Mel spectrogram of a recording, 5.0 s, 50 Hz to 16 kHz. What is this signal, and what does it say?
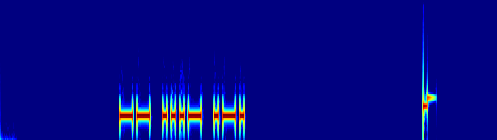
Morse code, heard as a keyed tone, about 28 wpm, 700 Hz. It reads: MVR
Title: USA Call Sign Postfixes - 3 Letters 28wpm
